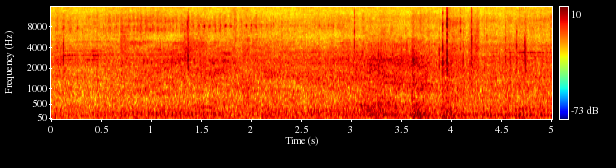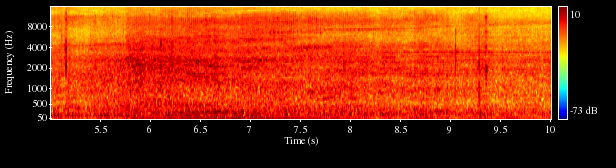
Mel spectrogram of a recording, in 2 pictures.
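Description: Road traffic noise of a busy street: vehicles running and passing. A low steady engine drone comes in a little past halfway.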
